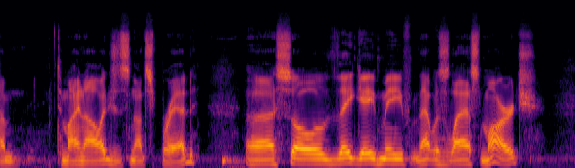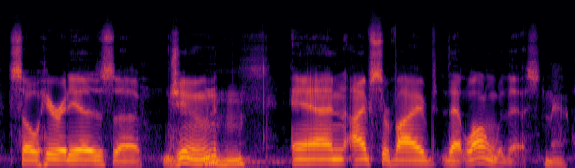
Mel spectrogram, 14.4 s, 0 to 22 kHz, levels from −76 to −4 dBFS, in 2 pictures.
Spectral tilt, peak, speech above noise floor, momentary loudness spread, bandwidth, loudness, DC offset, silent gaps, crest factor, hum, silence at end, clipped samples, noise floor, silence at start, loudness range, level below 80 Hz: -4.5 dB/octave; -6 dBFS; 29 dB; 14 LU; 15.5 kHz; -23 LUFS; under 0.1%; none; 18 dB; none; 0.1 s; under 0.1%; -52 dBFS; 0 s; 3 LU; -58 dBFS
